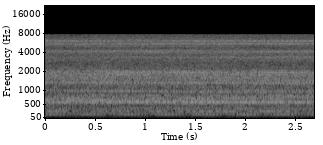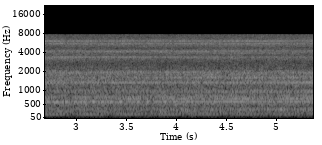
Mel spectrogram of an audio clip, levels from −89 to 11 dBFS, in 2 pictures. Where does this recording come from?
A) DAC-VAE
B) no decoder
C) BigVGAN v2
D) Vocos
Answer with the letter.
B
